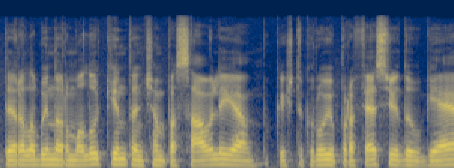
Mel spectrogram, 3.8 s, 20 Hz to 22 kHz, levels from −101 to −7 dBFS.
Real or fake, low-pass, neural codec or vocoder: real; 14.4 kHz; none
